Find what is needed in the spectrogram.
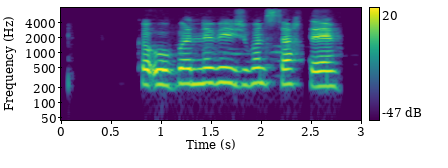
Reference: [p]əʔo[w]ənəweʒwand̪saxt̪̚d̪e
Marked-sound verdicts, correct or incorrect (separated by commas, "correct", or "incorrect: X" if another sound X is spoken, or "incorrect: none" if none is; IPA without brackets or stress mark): incorrect: k, incorrect: b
